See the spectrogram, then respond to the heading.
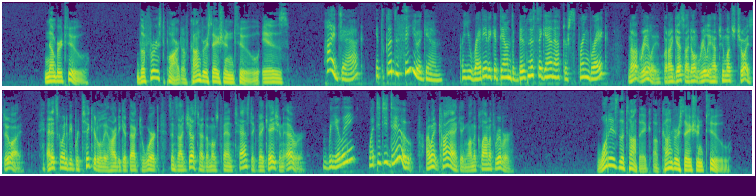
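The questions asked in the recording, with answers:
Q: What is the topic of Conversation 2?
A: A kayaking trip on the Klamath River over spring break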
